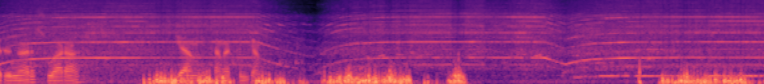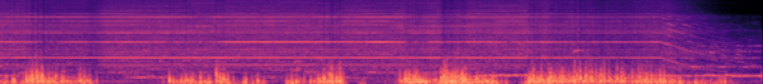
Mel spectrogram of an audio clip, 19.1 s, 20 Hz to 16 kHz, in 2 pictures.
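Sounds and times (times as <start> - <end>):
cooling fan whining: 0.0 - 19.0
low rumbling noise: 1.6 - 6.0, 7.8 - 19.0.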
